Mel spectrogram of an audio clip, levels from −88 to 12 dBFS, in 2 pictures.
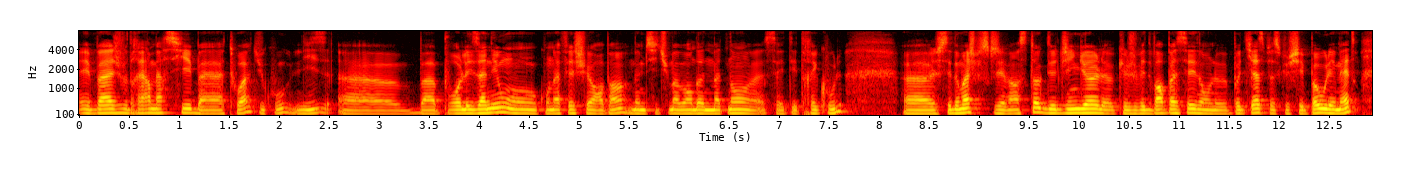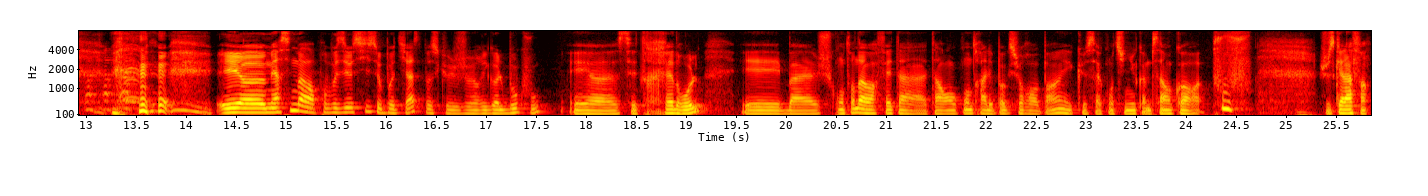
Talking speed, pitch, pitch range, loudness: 240 wpm, 125 Hz, 120-140 Hz, -21 LUFS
